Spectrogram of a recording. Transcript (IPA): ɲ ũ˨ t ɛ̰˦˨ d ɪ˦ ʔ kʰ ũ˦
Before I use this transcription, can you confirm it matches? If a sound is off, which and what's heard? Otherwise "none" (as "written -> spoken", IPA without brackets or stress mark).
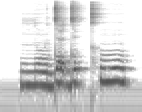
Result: t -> d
